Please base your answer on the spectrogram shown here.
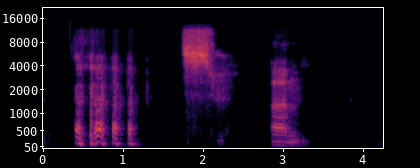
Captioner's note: host laughs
